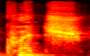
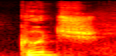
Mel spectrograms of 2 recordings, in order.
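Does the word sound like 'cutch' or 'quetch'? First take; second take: quetch; cutch. First: The word is said as 'quetch'. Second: The word is said as 'cutch'. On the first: The speaker calls it wrong. "I would have pronounced the Welsh word quetch" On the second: The speaker calls it right. "it's definitely cutch. To rhyme with butch"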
